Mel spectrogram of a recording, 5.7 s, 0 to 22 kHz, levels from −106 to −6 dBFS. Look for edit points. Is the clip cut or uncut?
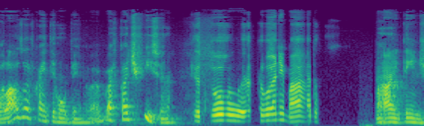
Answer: uncut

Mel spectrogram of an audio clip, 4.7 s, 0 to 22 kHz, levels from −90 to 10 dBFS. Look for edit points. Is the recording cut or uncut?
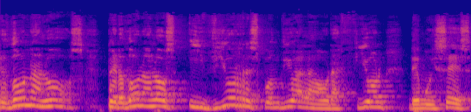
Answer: uncut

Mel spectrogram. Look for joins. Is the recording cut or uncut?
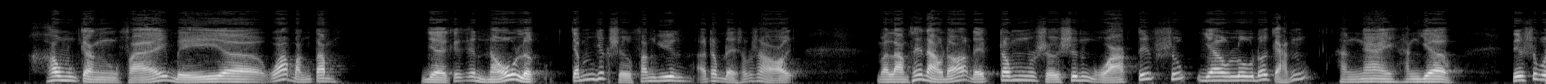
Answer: uncut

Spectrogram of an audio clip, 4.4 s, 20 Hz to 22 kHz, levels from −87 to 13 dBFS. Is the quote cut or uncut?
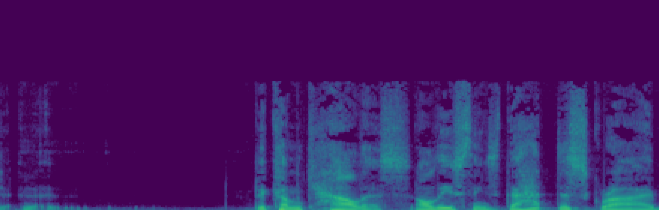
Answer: uncut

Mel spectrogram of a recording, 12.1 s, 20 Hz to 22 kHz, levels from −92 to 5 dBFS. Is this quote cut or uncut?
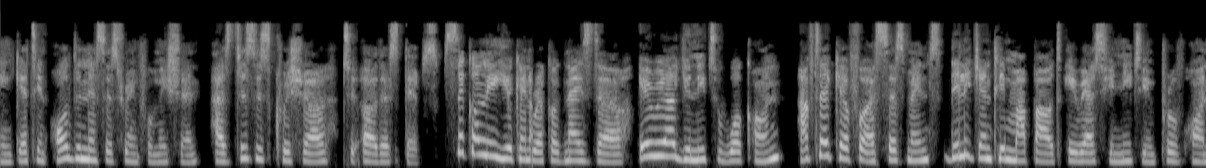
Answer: cut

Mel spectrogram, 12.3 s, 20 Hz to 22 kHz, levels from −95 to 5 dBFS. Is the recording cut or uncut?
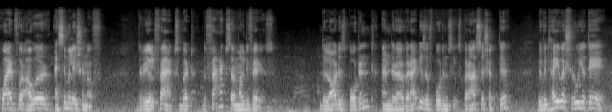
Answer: cut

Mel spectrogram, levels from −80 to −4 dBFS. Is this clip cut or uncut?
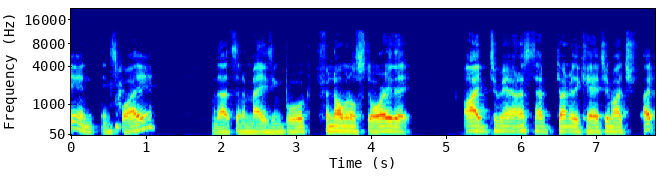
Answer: cut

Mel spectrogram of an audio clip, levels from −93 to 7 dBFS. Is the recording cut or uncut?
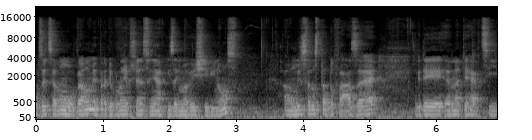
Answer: uncut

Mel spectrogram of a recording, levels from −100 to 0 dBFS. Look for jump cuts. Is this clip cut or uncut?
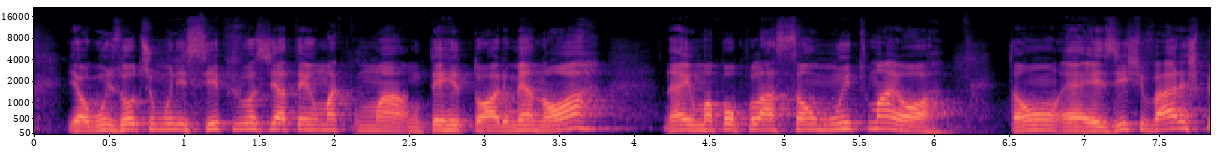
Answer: cut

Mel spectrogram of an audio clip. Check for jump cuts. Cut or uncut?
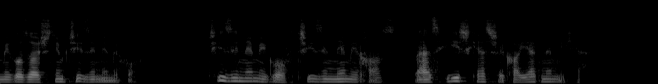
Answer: cut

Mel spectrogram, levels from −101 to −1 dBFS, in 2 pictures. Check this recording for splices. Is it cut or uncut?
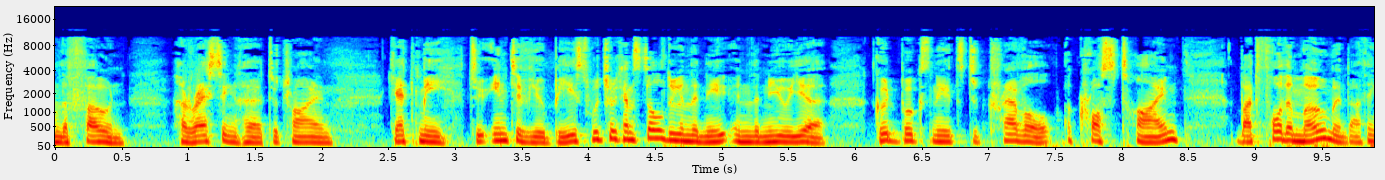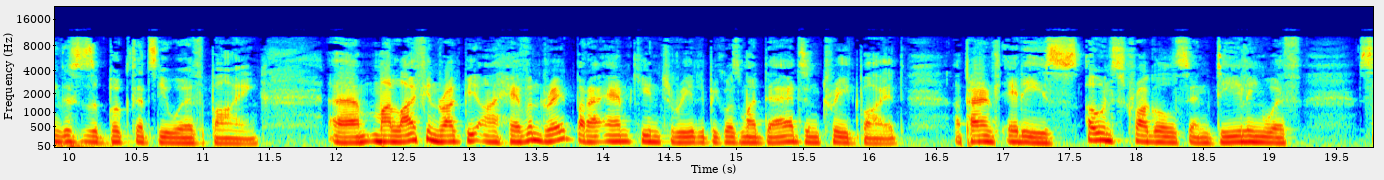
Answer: cut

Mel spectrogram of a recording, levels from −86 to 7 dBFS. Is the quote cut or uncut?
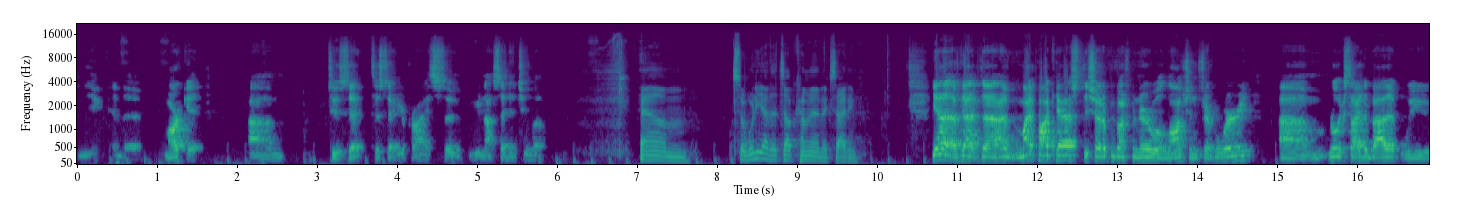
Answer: uncut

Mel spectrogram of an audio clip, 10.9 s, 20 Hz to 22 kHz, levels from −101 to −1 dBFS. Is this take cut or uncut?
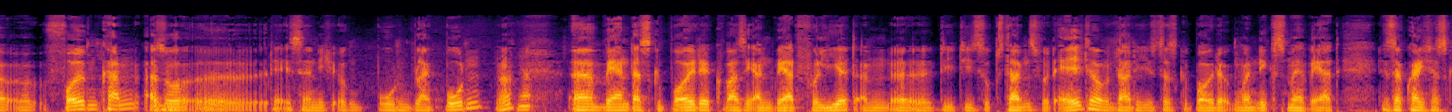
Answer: cut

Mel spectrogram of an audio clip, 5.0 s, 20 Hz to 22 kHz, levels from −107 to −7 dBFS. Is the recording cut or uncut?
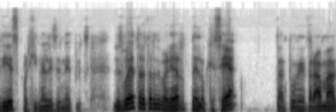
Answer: uncut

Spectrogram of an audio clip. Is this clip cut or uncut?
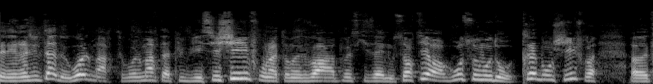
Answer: uncut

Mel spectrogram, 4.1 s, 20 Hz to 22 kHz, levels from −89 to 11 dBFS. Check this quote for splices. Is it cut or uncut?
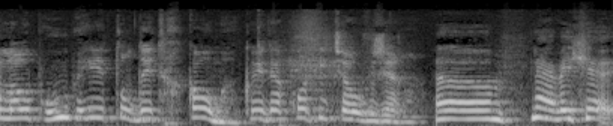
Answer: uncut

